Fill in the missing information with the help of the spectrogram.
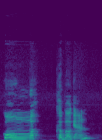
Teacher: there is a nasal sound that precedes the K in the inflected form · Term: floating nasal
